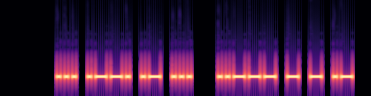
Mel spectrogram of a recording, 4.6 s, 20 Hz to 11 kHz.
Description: Morse code, heard as a keyed tone, about 25 wpm, 700 Hz. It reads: SPAS 2TTA
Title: CWT Exchange 25wpm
